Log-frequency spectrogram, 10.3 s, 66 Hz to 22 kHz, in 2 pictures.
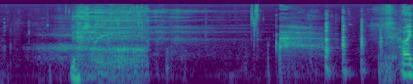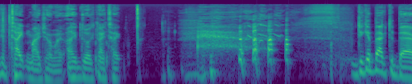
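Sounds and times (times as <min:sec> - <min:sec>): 
wet slurp of coffee being sipped while on the phone: 0:00.3 - 0:01.9
speech: 0:00.9 - 0:01.9, 0:05.0 - 0:06.8, 0:09.6 - 0:10.3
short smacking and clicking mouth sounds: 0:02.6 - 0:03.5, 0:06.8 - 0:07.4
laughter: 0:07.6 - 0:08.8.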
